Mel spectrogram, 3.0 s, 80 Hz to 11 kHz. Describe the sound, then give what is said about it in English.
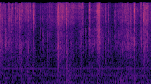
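Pages of a torn-up Bible are flipped, making faint paper rustling and crinkling with a few small soft peaks and no voices. “Okay, this is the problem with tearing your Bible up. I need page 971. Here it is.”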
